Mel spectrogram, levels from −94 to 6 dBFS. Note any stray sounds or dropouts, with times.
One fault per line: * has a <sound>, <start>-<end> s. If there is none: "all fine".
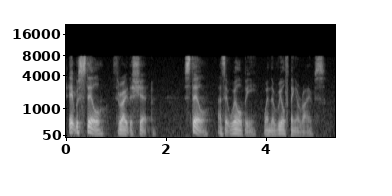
* has a dropout, 4.4-4.5 s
